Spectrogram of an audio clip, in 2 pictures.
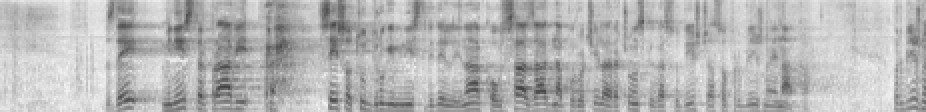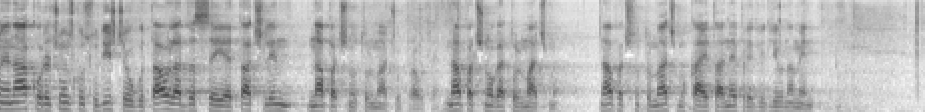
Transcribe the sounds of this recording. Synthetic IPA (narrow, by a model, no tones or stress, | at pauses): zd̪ajminiːst̪əɾpɾaːʋi | sesɔt̪ud̪̚d̪ɾuɡiminist̪ɾid̪eːlaliɛnaːkɔwsazaːd̪nʲapɔɾɔt͡ʃiːlaɾat͡ʃunskɛɡasɔd̪iːʃt͡ʃasɔpɾibliʒnɔɛna̰ːka̰ | pɾibliːʒnɔɛnaːkɔɾat͡ʃunskɔsɔd̪iːʃt͡ʃɛuɡɔt̪aːwlʲad̪asɛjɛt̪aːt͡ʃleːnːapat͡ʃnɔt̪ɔlmaːt͡ʃupɾa̰wt̪ɛnapat͡ʃnɔɡat̪ɔlmaːt͡ʃmɔ̰ | napat͡ʃnɔt̪ɔlmaːt͡ʃmɔkaːjɛt̪aːnɛpɾɛd̪ʋid̪liwnameːn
